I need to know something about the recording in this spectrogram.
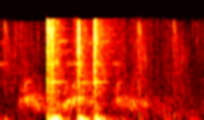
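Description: Magic blasts boom and crackle in quick bursts.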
